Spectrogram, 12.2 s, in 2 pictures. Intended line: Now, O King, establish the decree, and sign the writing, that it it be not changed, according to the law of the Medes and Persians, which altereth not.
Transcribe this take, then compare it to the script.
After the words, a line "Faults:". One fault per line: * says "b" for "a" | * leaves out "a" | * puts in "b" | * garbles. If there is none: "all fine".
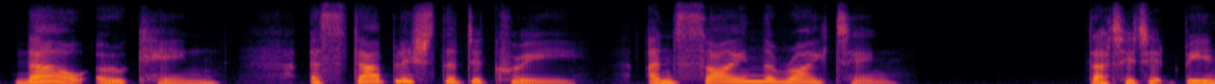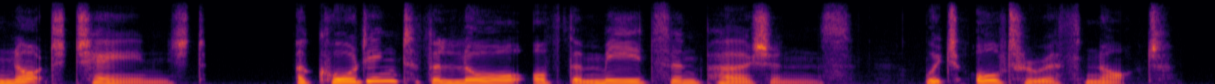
Now, O King, establish the decree, and sign the writing, that it it be not changed, according to the law of the Medes and Persians, which altereth not.
Faults:
all fine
